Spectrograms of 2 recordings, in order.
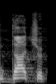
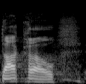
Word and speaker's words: dacha: Yeah, and thank you for pronouncing dacha correctly. Many people I know call it Dachau, and ooh. I'm like, that's a whole different thing. That's a different kind of camp.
